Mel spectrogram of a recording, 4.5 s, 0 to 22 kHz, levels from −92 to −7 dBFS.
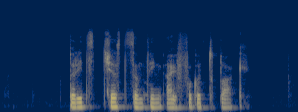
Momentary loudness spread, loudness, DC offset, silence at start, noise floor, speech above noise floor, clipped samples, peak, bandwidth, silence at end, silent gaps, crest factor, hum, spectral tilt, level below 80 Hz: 10 LU; -39 LUFS; under 0.1%; 1.05 s; -88 dBFS; 50 dB; under 0.1%; -18 dBFS; 8.2 kHz; 0.85 s; none; 22 dB; none; -7 dB/octave; -80 dBFS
